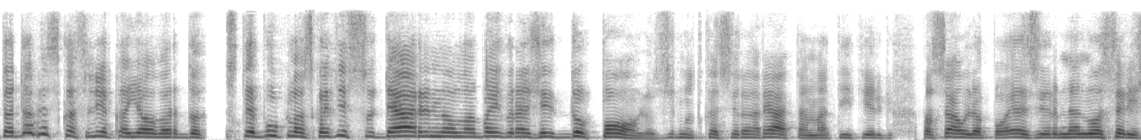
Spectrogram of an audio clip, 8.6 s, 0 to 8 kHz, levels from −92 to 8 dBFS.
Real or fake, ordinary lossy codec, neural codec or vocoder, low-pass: fake; AAC, 48 kbps; codec, 44.1 kHz, 2.6 kbps, SNAC; 7.2 kHz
